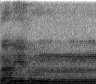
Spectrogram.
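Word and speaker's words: ترثوا: Coba tarithu, thumnya lebih ke ujung.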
